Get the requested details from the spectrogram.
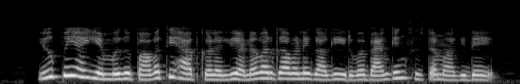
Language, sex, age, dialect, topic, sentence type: Kannada, female, 18-24, Mysore Kannada, banking, statement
